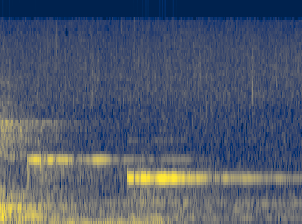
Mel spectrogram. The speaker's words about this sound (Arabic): أصبحت تحب قطرات المياه تلك عندما تتساقط مرة أخرى تلو الأخرى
